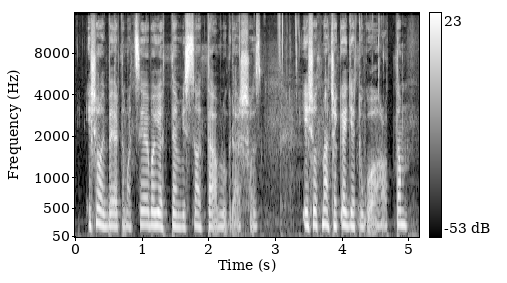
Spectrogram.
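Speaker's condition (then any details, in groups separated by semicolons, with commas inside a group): Deafness; congenital, found at age one, device with surgery at 2.5, eight ear operations (3 left, 5 right) until ten; tried signing with Japanese sign-language users at the competition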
